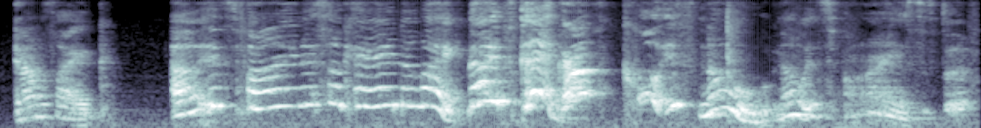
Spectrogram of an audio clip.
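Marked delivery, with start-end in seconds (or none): 1.3-7.3 play-acted very high, teary, swooping voice. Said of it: "so I'm teary".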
